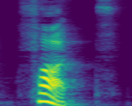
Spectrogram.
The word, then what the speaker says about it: fought: berpikir, dan terakhir fight, fought, untuk berkelahi atau memperjuangkan. Bacanya kalau by, bought, oke, UG-nya nggak usah dibaca. Sama, ini brought, ini UGH-nya nggak usah dibaca. Fought, ini juga UGH-nya nggak usah dibaca.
